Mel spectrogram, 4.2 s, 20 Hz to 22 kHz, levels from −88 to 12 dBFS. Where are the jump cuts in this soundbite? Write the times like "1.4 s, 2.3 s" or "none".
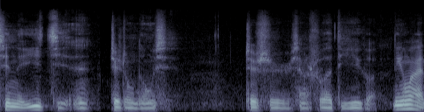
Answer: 1.0 s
